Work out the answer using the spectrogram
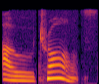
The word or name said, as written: a outrance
